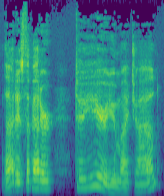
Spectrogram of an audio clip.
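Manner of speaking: high mock-granny, starting loud; wolf posing as grandmother. A narrator's reading. Wolf explaining its ears to the girl, fake granny voice.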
